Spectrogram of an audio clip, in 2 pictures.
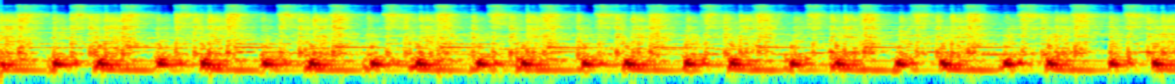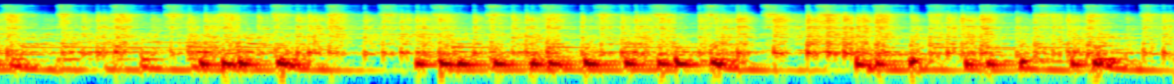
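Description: Two-headed barrel drum (dhol) beaten in a fast, driving dance rhythm, about four to five strokes a second, with a brief lull about eight seconds in.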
